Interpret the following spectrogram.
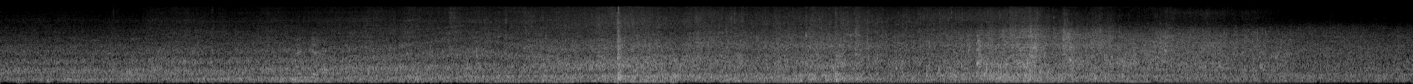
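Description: River water rushing and splashing around a Toyota 4Runner as it fords the crossing, with a low engine hum under the noise in the second half. A single sharp knock about six seconds in, and the splashing grows louder around ten seconds as the truck passes close by.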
